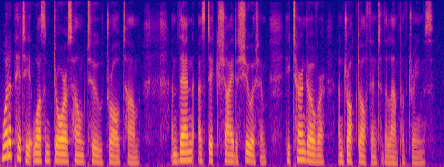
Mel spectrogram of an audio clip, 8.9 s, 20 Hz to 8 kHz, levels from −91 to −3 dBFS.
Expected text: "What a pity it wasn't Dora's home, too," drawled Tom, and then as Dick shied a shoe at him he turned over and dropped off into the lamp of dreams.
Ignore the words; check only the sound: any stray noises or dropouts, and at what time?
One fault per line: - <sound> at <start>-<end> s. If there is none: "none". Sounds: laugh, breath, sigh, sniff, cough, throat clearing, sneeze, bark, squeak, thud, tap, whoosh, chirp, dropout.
none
